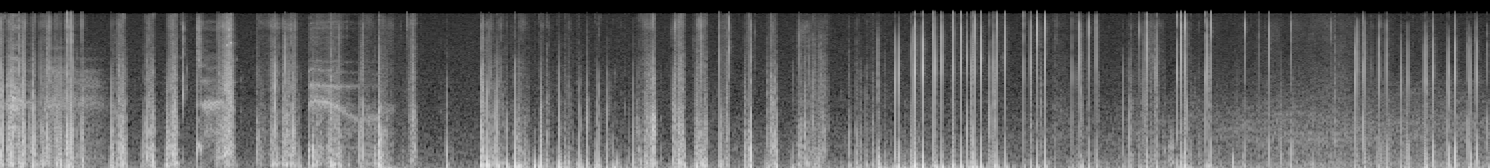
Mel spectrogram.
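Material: Fabric.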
